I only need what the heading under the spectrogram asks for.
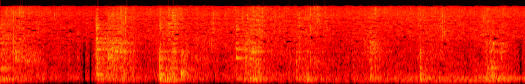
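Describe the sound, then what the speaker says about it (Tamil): A fried egg seasoned with pepper and salt is stirred in a hot pan for egg fried rice, with repeated close scraping strokes over a continuous sizzle. "முட்டை நல்லா வறுபட்டதுக்கு அப்புறம் இது கூட தேவையான அளவு மிளகுத்தூள், அப்புறம் தேவையான அளவு உப்பு, இதெல்லாம் சேர்த்திட்டு ஒரு டைம் லைட்டாக இதை கலந்துடலாம்."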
